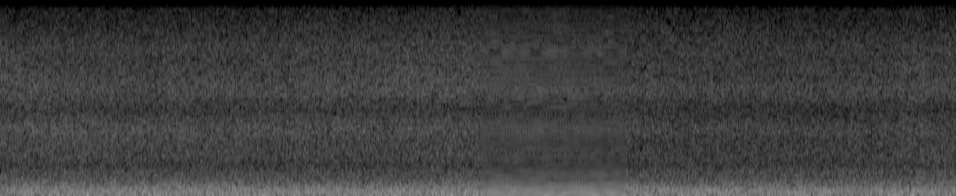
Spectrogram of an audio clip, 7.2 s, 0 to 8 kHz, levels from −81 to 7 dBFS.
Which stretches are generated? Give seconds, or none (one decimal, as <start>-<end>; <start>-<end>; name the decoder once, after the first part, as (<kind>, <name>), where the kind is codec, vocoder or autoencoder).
3.6-4.7 (vocoder, Vocos)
